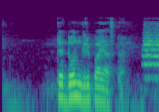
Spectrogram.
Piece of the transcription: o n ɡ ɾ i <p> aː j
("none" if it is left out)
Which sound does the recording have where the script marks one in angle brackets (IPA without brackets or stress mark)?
p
